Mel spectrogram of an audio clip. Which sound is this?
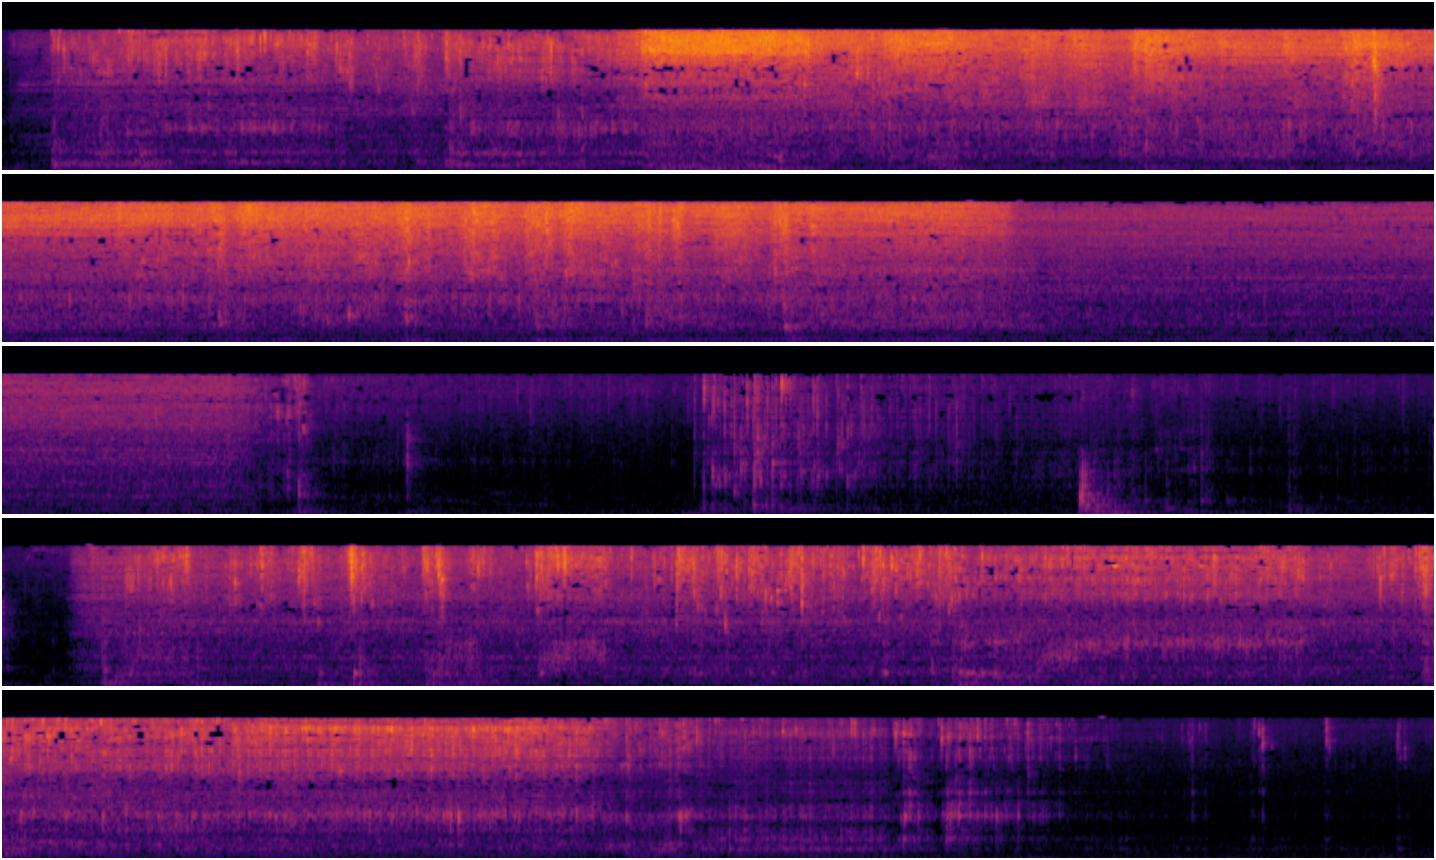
Tap running in bathroom;
recorded in stereo (ORTF)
